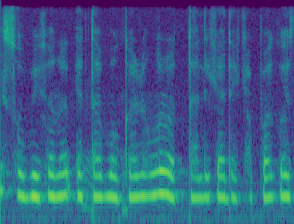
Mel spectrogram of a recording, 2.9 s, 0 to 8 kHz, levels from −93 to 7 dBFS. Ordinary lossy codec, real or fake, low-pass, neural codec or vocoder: none; real; 7.2 kHz; none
